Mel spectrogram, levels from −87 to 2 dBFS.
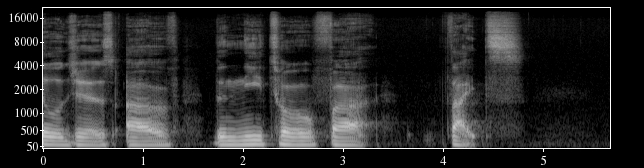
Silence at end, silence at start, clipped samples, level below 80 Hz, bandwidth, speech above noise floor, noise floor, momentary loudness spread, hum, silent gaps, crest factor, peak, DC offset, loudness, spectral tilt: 0.9 s; 0 s; under 0.1%; -66 dBFS; over 20 kHz; 39 dB; -64 dBFS; 8 LU; none; none; 18 dB; -10 dBFS; under 0.1%; -26 LUFS; -5 dB/octave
